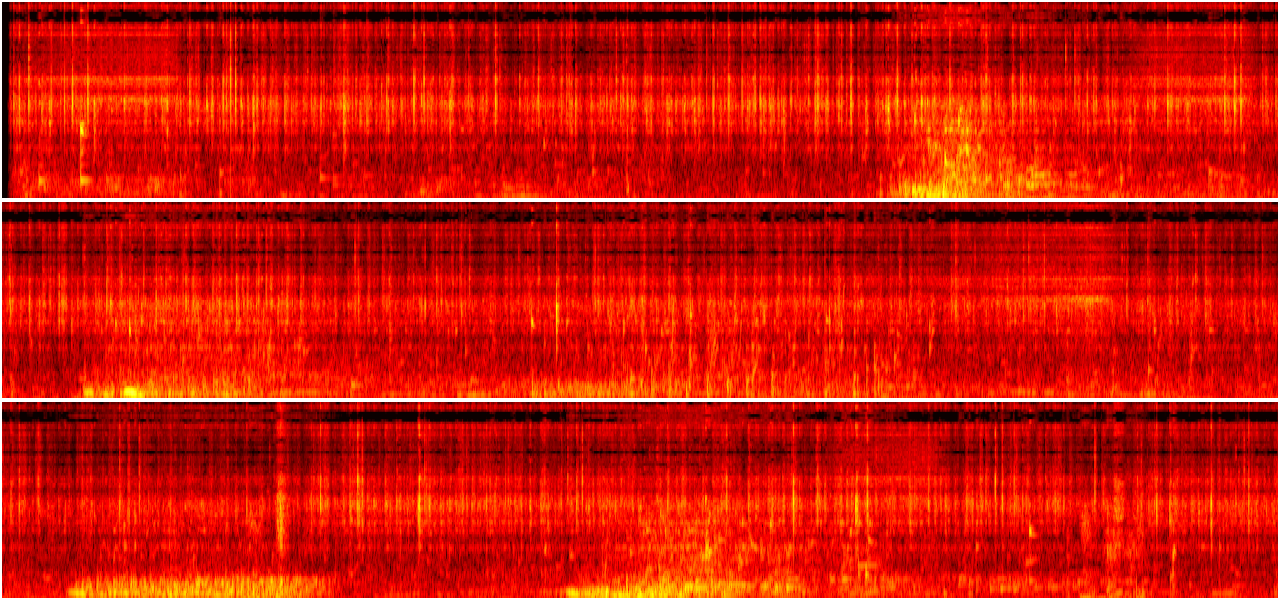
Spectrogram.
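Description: A scuba diver breathing out through the regulator, with a low rumble of exhaled bubbles every few seconds, heard through an underwater camera housing. Faint crackling carries on throughout.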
